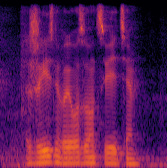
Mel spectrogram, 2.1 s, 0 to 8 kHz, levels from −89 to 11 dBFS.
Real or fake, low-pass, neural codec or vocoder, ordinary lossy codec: real; 7.2 kHz; none; none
